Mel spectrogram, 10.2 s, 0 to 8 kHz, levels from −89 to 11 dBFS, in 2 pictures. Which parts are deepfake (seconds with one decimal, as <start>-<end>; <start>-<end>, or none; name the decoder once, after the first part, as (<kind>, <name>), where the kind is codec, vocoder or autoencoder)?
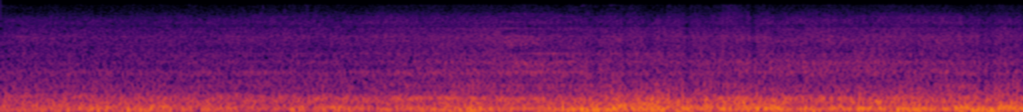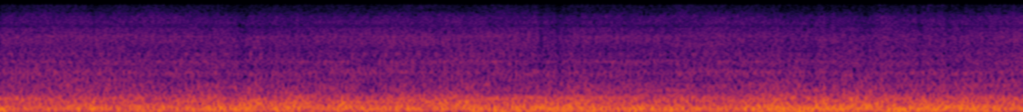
1.9-2.5 (autoencoder, DAC-VAE); 3.1-3.7; 4.3-9.2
